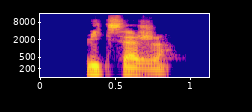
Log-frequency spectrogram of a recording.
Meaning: mixing (audio mixing)
- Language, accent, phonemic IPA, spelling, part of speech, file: French, France, /mik.saʒ/, mixage, noun, LL-Q150 (fra)-mixage.wav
